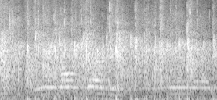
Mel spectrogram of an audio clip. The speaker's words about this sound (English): give her a hand clap, because she does a lot of work for me.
